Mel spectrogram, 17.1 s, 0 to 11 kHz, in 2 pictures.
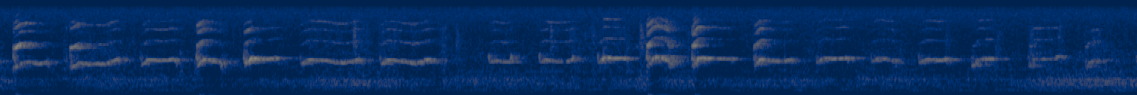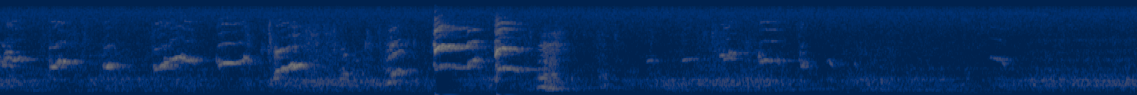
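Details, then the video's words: Border Collie puppies, Clair's 36-day-old litter at Mafalda's kennel, playing; rapid high whimpers and yips in quick bursts, with sharper yelps and a few low barks midway, over a steady background hum. "Border Collie Mafalda's - Cachorros de Clair-36 dias jugando."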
